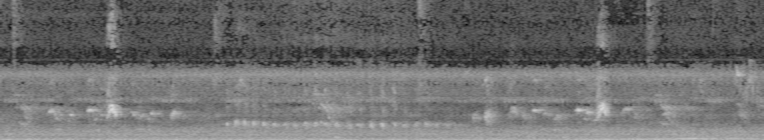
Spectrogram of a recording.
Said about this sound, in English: this is what you wake up to in the morning, Shelley. And that's what I like as well. Birdsong.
